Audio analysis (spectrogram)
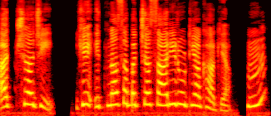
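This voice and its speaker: Loving, teasing village wife for a cartoon tale, played by a woman; animated delivery, playful. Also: sits high, measured pace, no echo, studio quality, voice pushed up. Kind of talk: cartoon story character voice.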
